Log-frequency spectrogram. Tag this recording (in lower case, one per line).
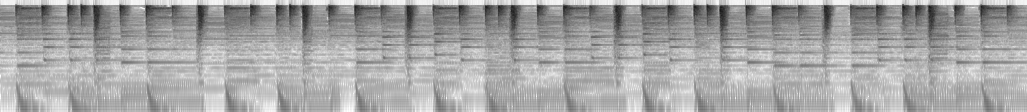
tender music
music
